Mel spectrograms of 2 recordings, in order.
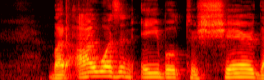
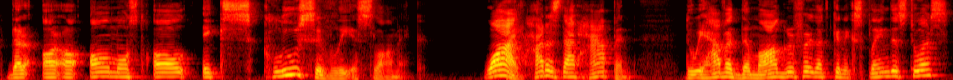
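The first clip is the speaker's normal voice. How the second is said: pissed off, raised pitch and hard emphasis; real exasperation; 6 semitones higher, 4 dB louder than usual. Real, not acted. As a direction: fire off indignant questions, higher and louder. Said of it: "I'm pissed off".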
